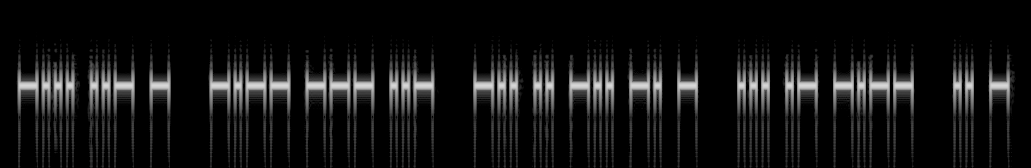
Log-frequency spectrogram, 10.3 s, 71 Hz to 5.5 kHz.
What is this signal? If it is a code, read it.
Morse code, heard as a keyed tone, about 20 wpm, 600 Hz. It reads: BUT YOU DIDNT SAY IT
